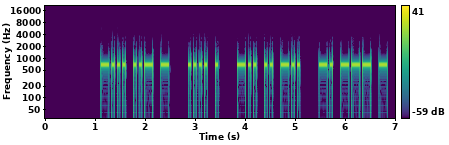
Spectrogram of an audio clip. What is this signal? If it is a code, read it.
Morse code, heard as a keyed tone, about 22 wpm, 700 Hz. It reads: BUT HE DID NOT
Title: Sentences from Top 600 Words 22wpm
